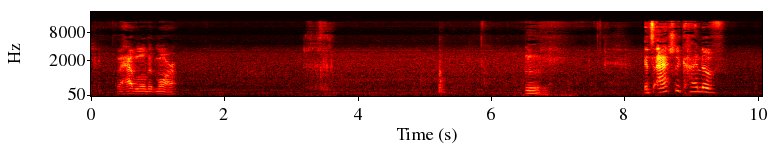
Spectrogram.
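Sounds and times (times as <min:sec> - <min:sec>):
person slurping tea: 0:03.2 - 0:03.7.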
